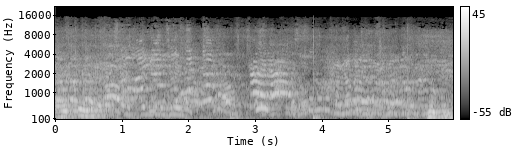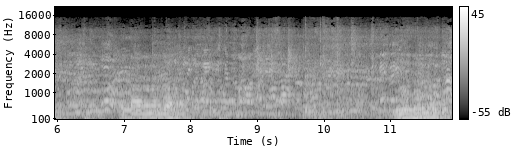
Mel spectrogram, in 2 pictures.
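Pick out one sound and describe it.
A crowd of spectators chatters and shouts nearby.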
